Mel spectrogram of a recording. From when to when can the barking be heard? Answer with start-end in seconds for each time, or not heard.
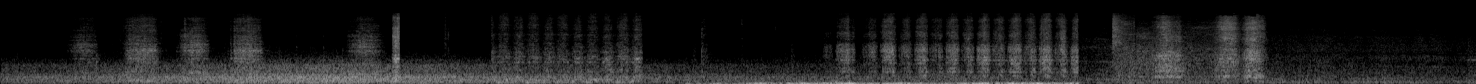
not heard.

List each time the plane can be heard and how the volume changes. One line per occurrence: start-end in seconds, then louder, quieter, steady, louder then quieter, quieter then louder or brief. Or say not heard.
0.0-14.7 quieter.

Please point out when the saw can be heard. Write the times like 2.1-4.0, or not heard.
0.7-12.7.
